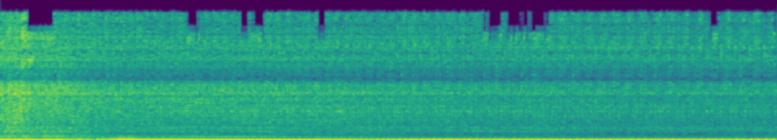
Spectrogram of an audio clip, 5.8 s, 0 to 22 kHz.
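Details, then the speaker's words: 2007 Ford Edge SEL AWD 3.5L after replacing the cylinder 6 fuel injector (open/short circuit code), which had caused a rough idle, misfire and flashing check engine light. It revs up cleanly and settles into an even hum with no misfire: normal revving. "I just put my hands on each one of the electrical connectors and I could feel the pulsing of the injector, so I know it's working. It definitely sounds like it's running smooth as well."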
